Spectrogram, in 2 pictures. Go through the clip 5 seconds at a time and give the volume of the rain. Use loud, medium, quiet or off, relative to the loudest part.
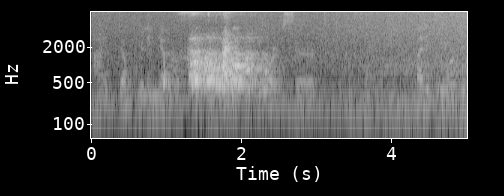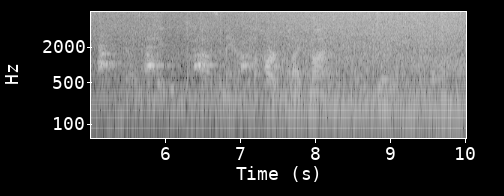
quiet, loud.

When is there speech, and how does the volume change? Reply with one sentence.
You can hear the speech from 0.0 to 9.7 s, getting louder.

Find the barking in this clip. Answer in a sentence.
The barking can be heard from 0.9 to 2.4 s and from 5.0 to 7.6 s.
